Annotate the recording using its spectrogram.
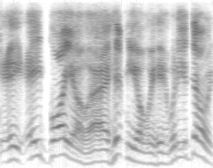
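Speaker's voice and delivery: high, loud tough-guy voice. Describing a character combined with a Joe Pesci vibe: Joe Pesci vibe. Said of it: "almost like a Joe Pesci vibe".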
